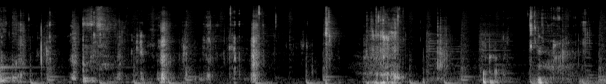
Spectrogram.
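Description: Close-miked chewing of a mouthful of spicy jjambbong, with many quick crunching bites and a louder, fuller stretch about four seconds in.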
